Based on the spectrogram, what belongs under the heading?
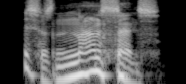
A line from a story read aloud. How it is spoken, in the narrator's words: muttered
